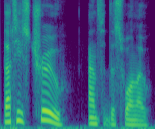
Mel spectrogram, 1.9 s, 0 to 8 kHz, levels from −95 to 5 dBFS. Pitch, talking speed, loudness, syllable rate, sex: 145 Hz, 185 wpm, -20 LUFS, 5.6 syllables/s, male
